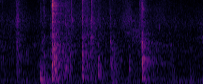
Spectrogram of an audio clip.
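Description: A few light clicks and knocks of kitchen items being handled on a counter, around a frying pan, spaced out over the two seconds.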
